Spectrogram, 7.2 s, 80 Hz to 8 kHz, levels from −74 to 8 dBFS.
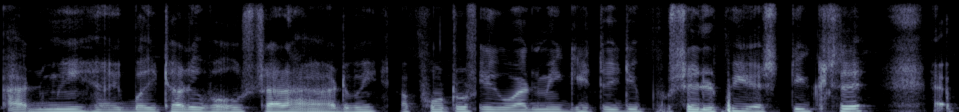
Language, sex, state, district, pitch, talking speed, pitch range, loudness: Bajjika, male, Bihar, Vaishali, 145 Hz, 150 wpm, 140-155 Hz, -23 LUFS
